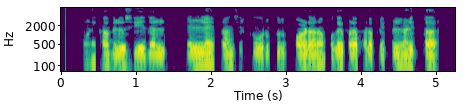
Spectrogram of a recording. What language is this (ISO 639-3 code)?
tam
